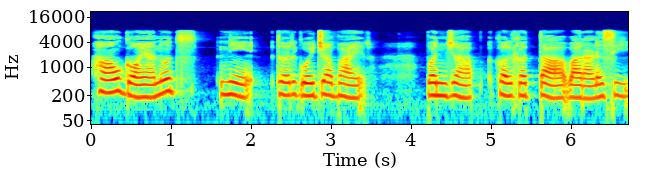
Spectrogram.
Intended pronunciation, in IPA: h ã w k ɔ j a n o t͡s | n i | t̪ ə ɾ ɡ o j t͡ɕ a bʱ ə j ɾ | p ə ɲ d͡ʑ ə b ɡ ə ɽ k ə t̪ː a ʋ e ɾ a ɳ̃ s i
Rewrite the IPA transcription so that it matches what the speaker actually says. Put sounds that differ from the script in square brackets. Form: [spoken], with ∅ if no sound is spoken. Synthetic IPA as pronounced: h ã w [ɡ] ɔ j a n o t͡s | n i | t̪ ə ɾ ɡ o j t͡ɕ a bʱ [a] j ɾ | p ə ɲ d͡ʑ [a] b [k] ə [l] k ə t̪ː a ʋ [a] ɾ a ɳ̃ s i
